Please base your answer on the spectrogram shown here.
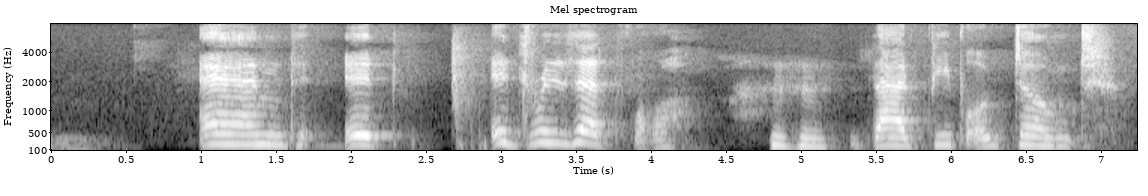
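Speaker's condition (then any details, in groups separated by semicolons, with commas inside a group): Cerebral palsy; since birth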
